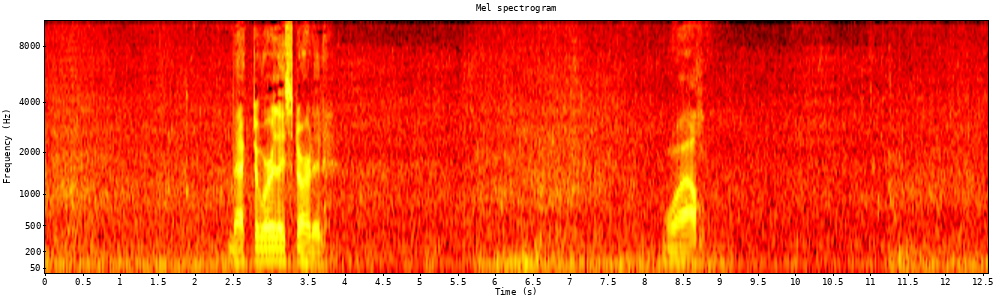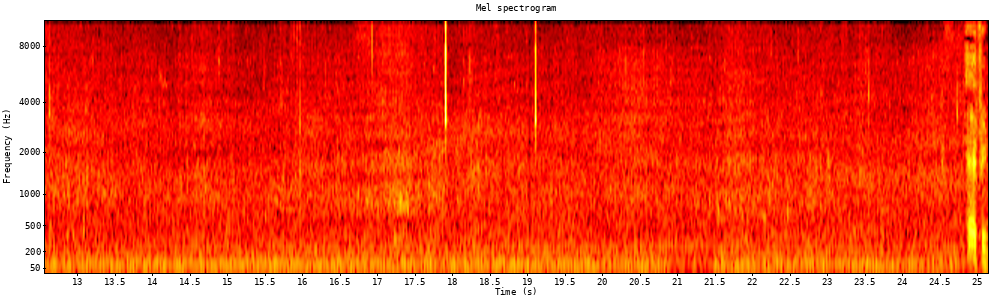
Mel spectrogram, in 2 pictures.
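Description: Water laps gently at the shore.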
